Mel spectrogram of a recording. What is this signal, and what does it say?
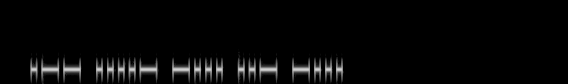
Morse code, heard as a keyed tone, about 22 wpm, 700 Hz. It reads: W4BUB
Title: USA Call Signs - 5 Characters - Repeated 3x - 22wpm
